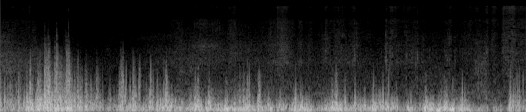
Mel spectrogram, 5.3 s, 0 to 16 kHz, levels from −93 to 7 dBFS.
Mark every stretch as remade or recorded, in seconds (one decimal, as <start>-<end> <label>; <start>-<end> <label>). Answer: 0.0-5.3 recorded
